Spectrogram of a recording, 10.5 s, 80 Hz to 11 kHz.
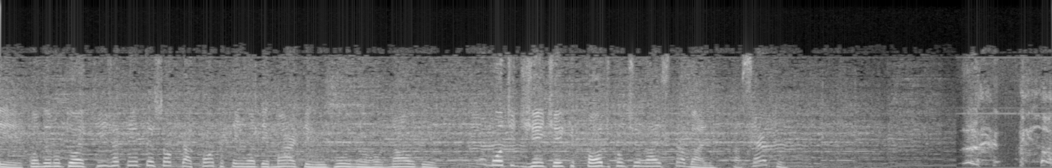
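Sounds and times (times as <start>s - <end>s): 
speech: 0.0s - 8.0s, 9.6s - 10.5s
person coughing and clearing throat: 9.6s - 10.5s.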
